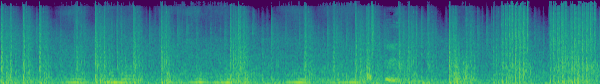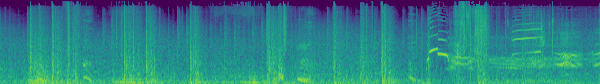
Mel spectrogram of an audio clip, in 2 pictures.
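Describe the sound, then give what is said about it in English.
Gunfire erupts in a spy-style action shootout, one side facing twenty opponents: many sharp, loud bursts and rapid volleys packed densely together for the whole stretch, with few gaps between shots. “Shoot her now!”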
